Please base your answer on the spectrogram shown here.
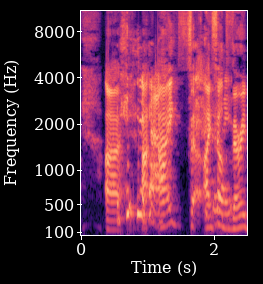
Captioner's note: laughs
